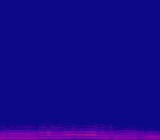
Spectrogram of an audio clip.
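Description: A man's unaccompanied voice humming a long held note without words. From about halfway through, the pitch breaks into small wavering turns.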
